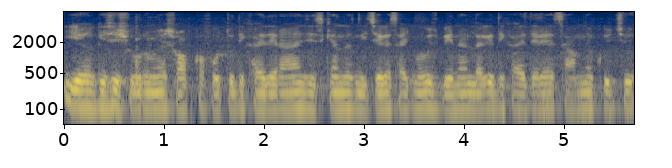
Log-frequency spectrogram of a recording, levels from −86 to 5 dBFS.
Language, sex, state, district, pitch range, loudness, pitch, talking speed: Hindi, male, Bihar, Sitamarhi, 105-110 Hz, -19 LUFS, 105 Hz, 285 wpm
